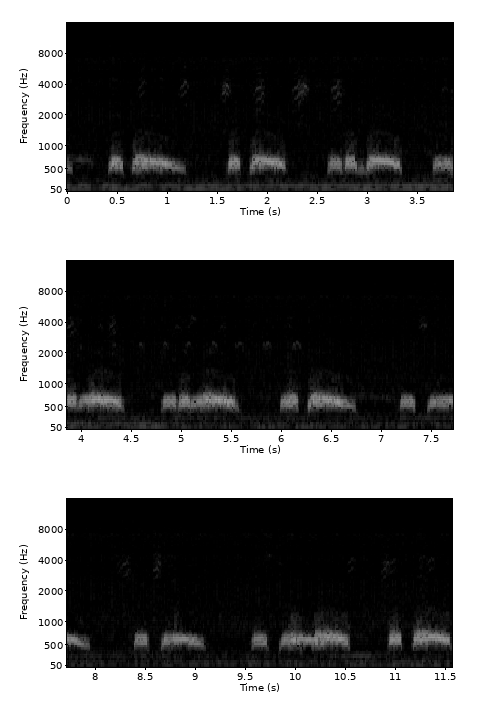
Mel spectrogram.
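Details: Spotted dove cooing as a lure for wild doves, a long run of loud short-long coo pairs about once a second, with scattered high chirps of other small birds.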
